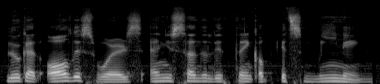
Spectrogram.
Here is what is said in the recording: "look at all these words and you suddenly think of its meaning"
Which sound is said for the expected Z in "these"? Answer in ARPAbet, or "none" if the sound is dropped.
S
